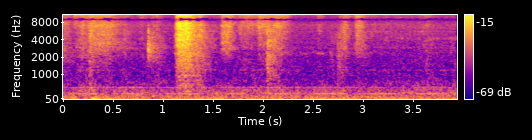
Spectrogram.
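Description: An oven door opens with a clunk.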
